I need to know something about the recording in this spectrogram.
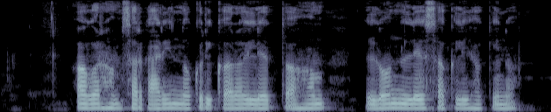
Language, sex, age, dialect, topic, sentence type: Magahi, male, 18-24, Western, banking, question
